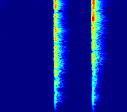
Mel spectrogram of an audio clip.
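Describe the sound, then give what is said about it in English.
A professor claps his hands twice, a little under half a second apart, each a crisp loud smack that fades fast, with silence before and after and no voices. “As the professor claps away”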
